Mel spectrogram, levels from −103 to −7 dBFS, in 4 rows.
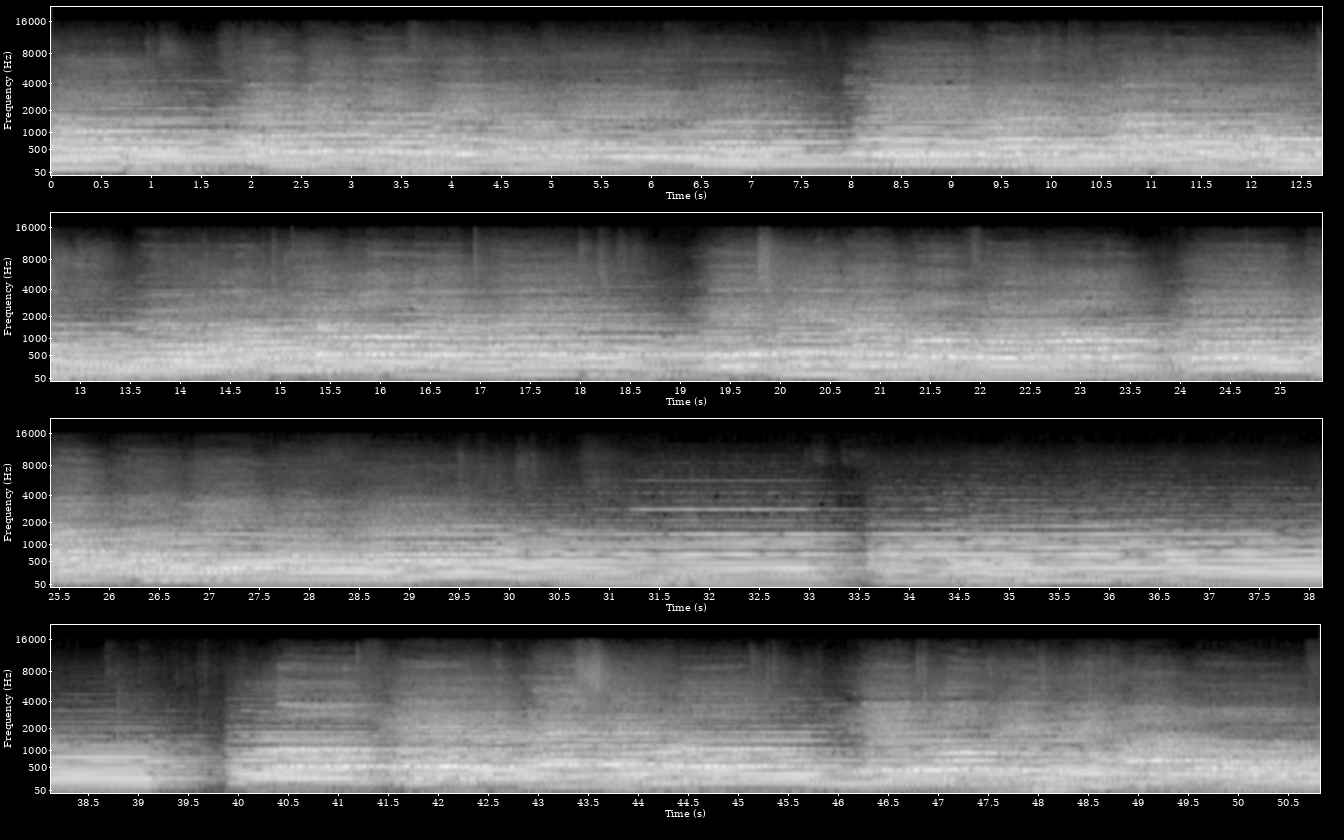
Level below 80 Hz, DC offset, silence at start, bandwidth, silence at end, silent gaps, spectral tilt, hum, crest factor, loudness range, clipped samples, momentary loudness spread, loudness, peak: -44 dBFS; under 0.1%; 0 s; 12 kHz; 0 s; none; -6.5 dB/octave; none; 14 dB; 5 LU; under 0.1%; 6 LU; -20 LUFS; -6 dBFS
